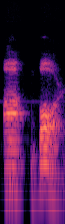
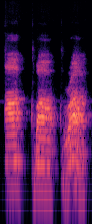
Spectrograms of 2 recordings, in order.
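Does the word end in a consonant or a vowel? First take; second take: consonant; vowel. First: It ends on a consonant sound. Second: It ends with a final vowel sound. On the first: The speaker calls it right. "you would say ah bar, and you would just connect the last two" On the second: The speaker calls it wrong. "instead of saying ah ba ra"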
